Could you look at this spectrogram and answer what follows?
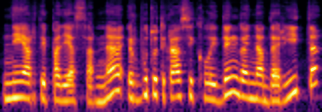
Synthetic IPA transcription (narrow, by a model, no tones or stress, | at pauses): nʲeːɐrt̪ɐɪpɐd̪ʲeːsɐɾʲnʲɛɪɾbuːt̪uːt̪ʲɪkɾæʊsʲɛɪklˠɐɪd̪ʲɪŋɡɐnʲɛd̪ɐɾʲiːt̪ʲɪ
